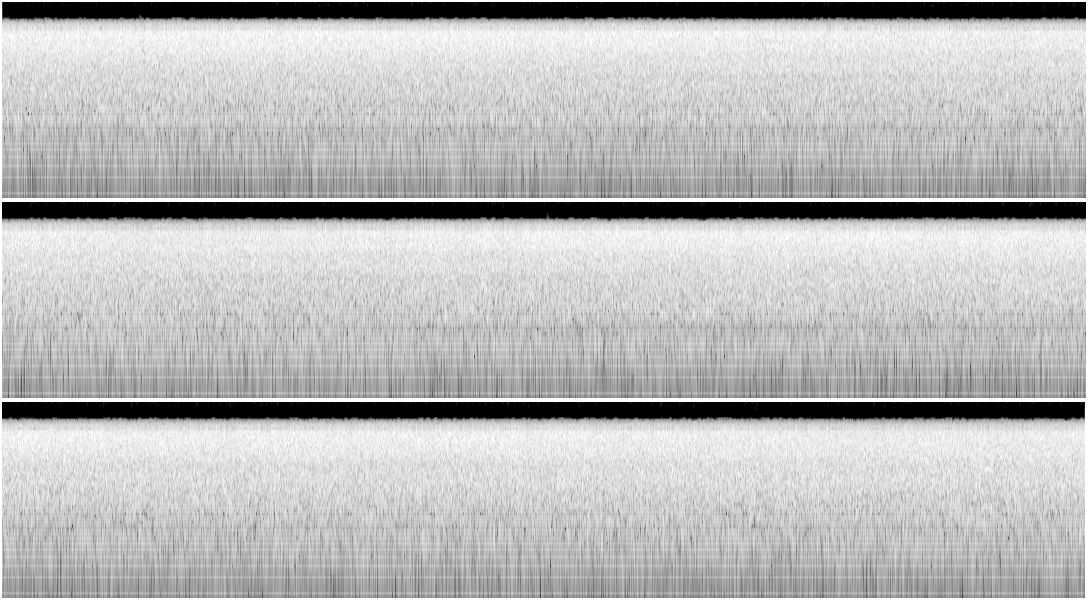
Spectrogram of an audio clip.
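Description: Steady roar of a swollen, fast-flowing river in flood, a dense rushing noise with no breaks.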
